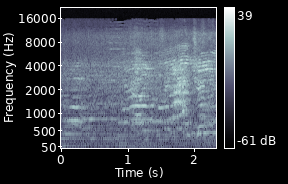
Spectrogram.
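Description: Soft background music fading out as children's voices and party chatter take over, the high children's voices coming up about a second in.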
